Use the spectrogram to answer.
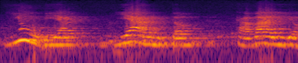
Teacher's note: se llama el iotacismo, que es diptongar, si se quiere, formar un diptongo a partir de la doble L.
